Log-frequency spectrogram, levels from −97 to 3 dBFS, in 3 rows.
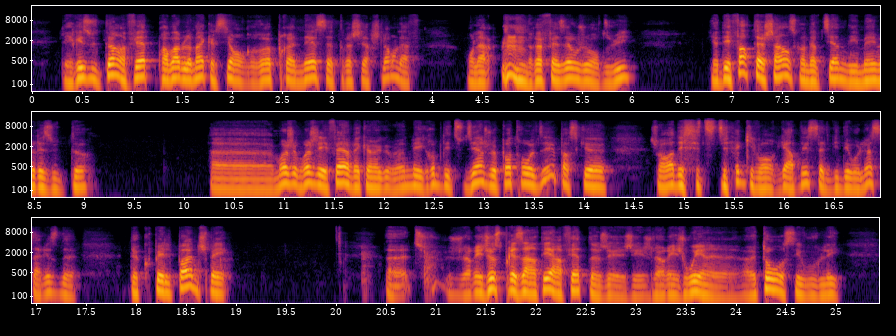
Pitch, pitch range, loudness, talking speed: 135 Hz, 120-155 Hz, -22 LUFS, 205 wpm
